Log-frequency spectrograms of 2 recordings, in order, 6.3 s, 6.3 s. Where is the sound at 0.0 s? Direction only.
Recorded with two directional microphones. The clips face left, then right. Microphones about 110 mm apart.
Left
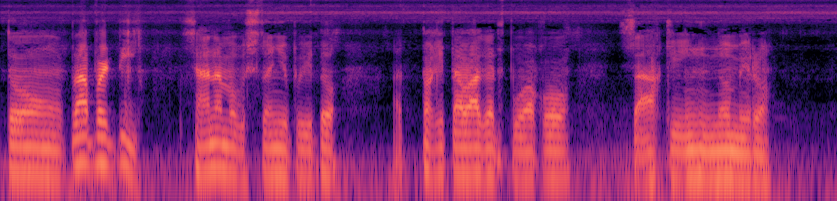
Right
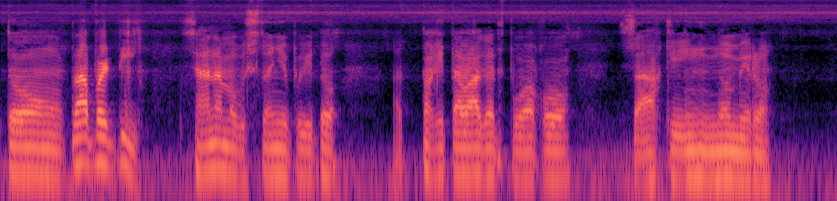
10° left (ahead or behind).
